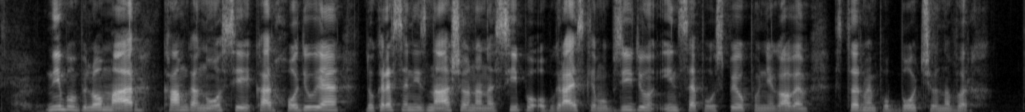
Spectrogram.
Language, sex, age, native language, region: Slovenian, female, 18-29, Slovenian, Savinja region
